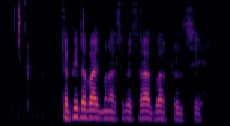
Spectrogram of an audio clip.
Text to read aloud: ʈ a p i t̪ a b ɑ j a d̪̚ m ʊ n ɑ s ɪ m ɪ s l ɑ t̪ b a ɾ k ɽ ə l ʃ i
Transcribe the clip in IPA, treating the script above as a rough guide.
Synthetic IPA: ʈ a p i t̪ a b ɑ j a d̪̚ m ʊ n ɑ s ɪ b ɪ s ɾ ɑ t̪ w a ɾ k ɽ ə l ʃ i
